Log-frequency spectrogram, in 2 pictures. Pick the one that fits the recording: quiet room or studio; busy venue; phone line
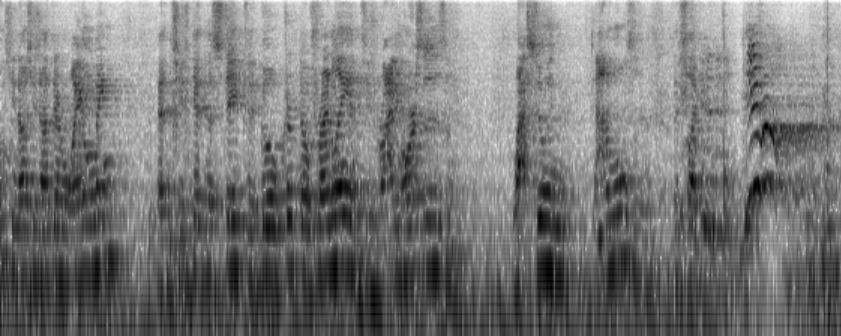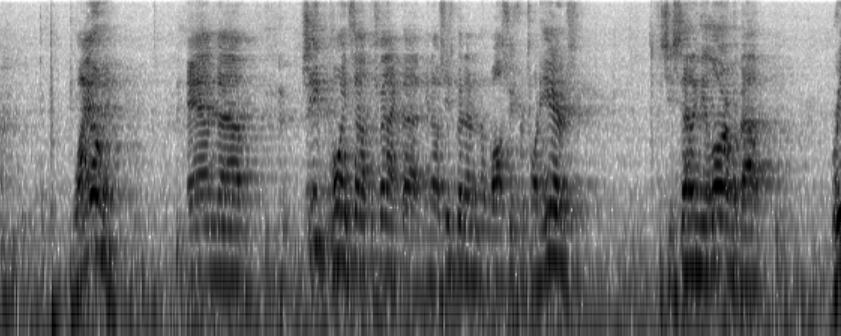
busy venue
